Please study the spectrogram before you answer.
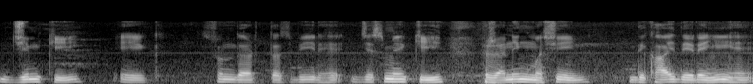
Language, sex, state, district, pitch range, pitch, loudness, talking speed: Hindi, male, Uttar Pradesh, Jalaun, 105-115 Hz, 110 Hz, -16 LUFS, 105 wpm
